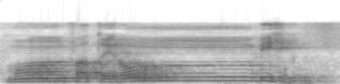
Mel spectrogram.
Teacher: منفطر میں نون ساکن کے بعد فا آنے کی وجہ سے اخفا ہے. فا کو اور طا کو جلدی پڑھیں گے، طا کو پر پڑھیں گے.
